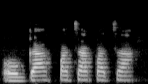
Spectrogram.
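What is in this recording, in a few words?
"oga kpatakpata", Nigerian Pidgin, female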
